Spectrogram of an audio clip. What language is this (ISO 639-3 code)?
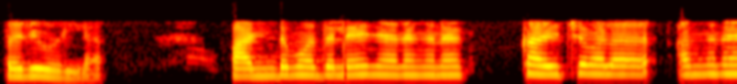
mal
